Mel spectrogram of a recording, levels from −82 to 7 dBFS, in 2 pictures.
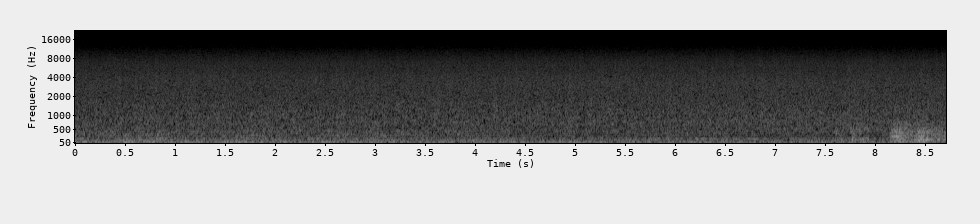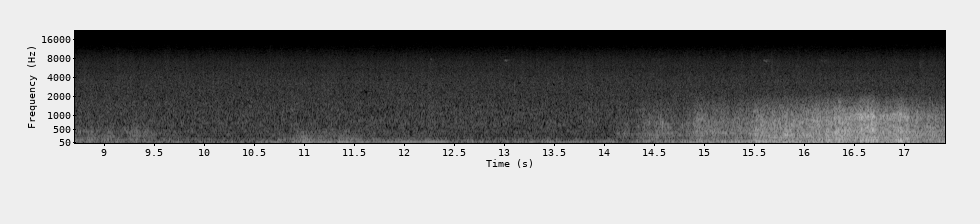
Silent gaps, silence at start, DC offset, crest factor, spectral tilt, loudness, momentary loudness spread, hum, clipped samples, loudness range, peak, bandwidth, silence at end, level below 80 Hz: none; 0 s; under 0.1%; 24 dB; -6 dB/octave; -32 LUFS; 19 LU; none; under 0.1%; 16 LU; -8 dBFS; 16 kHz; 0 s; -44 dBFS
